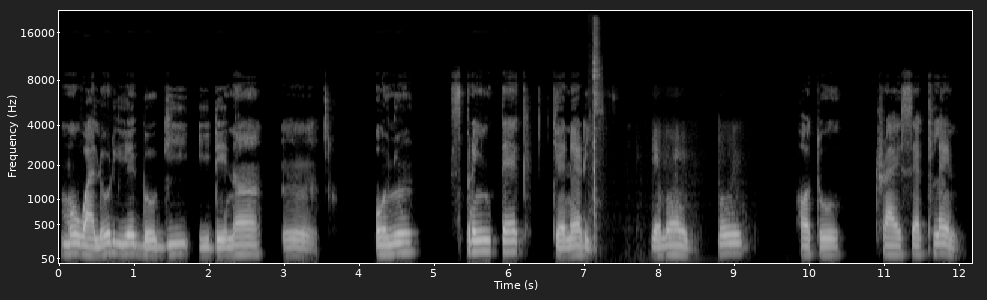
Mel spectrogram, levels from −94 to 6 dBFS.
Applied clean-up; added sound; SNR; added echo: neural mask model DeepFilterNet 3.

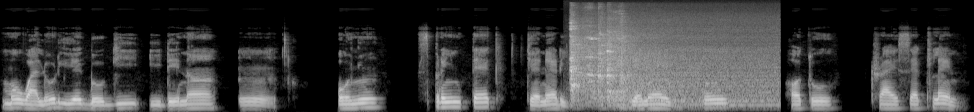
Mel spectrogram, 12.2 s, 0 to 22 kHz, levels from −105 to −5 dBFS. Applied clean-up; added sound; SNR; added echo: none; Car; -2 dB; none.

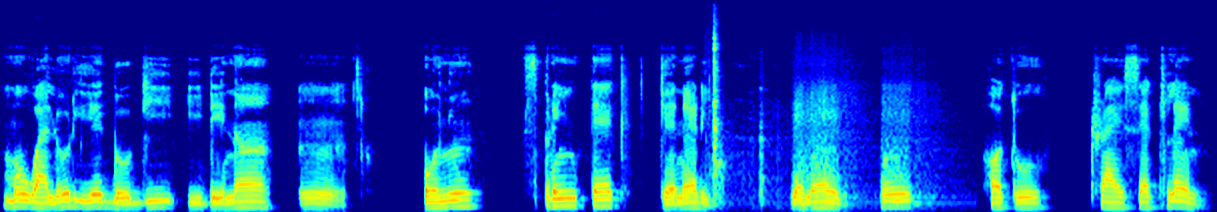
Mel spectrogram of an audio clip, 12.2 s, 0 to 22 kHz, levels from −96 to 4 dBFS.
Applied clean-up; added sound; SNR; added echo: neural mask model RNNoise.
